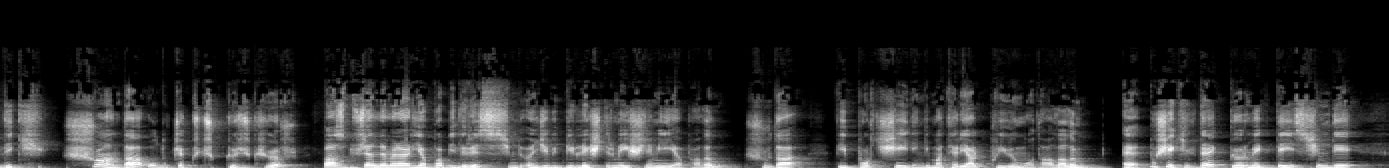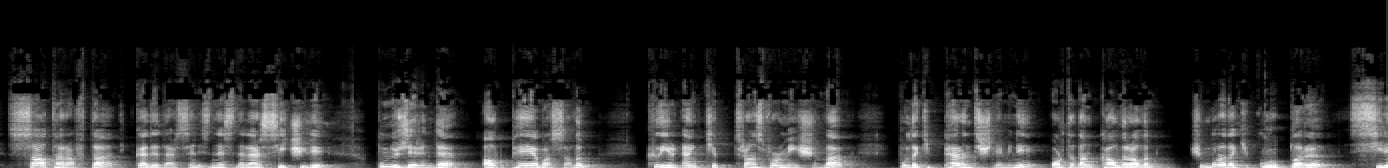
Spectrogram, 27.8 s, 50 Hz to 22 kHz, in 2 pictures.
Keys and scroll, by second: 18.8 alt+p.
